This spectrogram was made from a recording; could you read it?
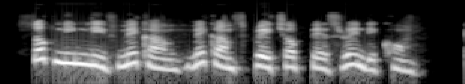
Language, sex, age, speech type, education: Nigerian Pidgin, female, 15-29, spontaneous, tertiary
